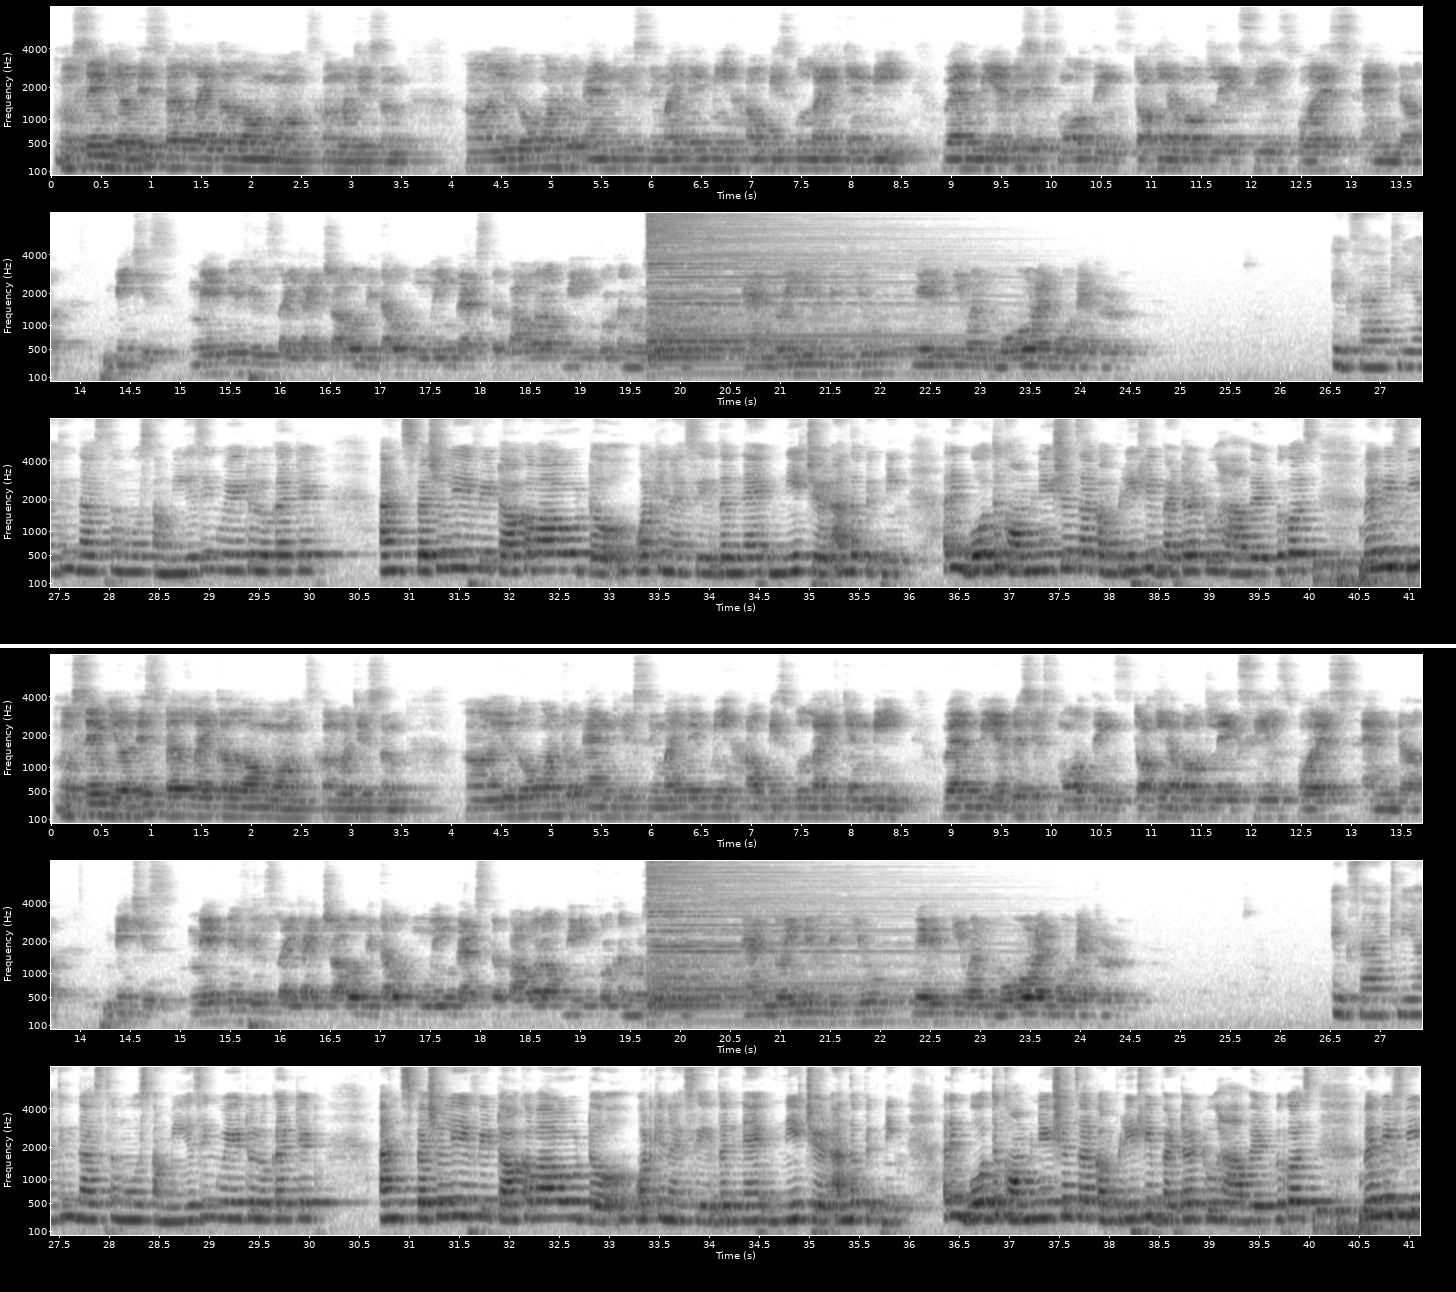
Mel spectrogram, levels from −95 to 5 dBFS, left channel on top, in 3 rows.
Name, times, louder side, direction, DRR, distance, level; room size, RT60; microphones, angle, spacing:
voice 1, 0.0-13.7 14.2-20.1 20.6-24.4, right 4 dB, 60° right, -5 dB, 2.0 m, -30 dB
sound 1, 19.7-23.7, left 1 dB, 10° left, 1.0 m, -34 dB
voice 2, 26.5-30.0 30.7-41.1, equal, 80° right, 0 dB, 2.7 m, -23 dB
14.0 x 5.5 x 2.3 m, 0.79 s
head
